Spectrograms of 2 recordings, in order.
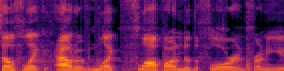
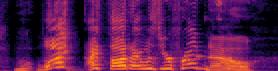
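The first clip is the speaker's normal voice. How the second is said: very high, swooping put-on goblin voice; 3 dB louder than usual. Voicing the goblin's reply to the players, in a goblin voice. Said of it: "he says".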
